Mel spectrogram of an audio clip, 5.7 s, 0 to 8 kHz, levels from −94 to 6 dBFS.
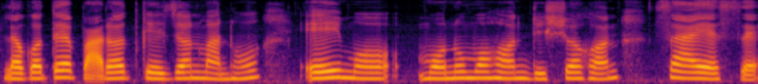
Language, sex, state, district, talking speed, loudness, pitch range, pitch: Assamese, female, Assam, Kamrup Metropolitan, 105 wpm, -17 LUFS, 205-230 Hz, 215 Hz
